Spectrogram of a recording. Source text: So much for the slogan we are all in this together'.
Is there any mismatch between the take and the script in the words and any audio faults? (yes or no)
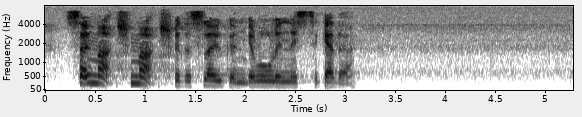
yes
